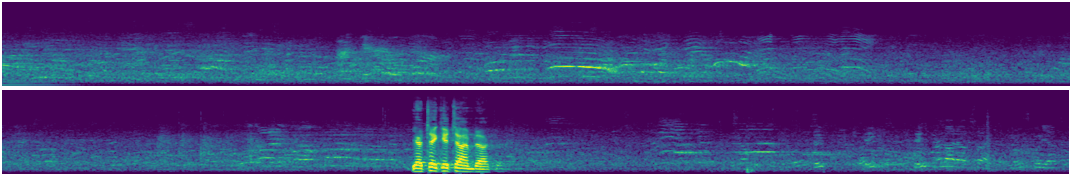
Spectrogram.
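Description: A crowd murmurs and chatters in a large hall.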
